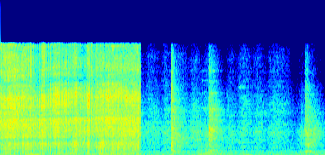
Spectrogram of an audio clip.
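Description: MIG welder arc crackling steadily as a bead is laid on a steel gate frame, cutting off suddenly about two seconds in. After that, only a few faint clicks and taps.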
